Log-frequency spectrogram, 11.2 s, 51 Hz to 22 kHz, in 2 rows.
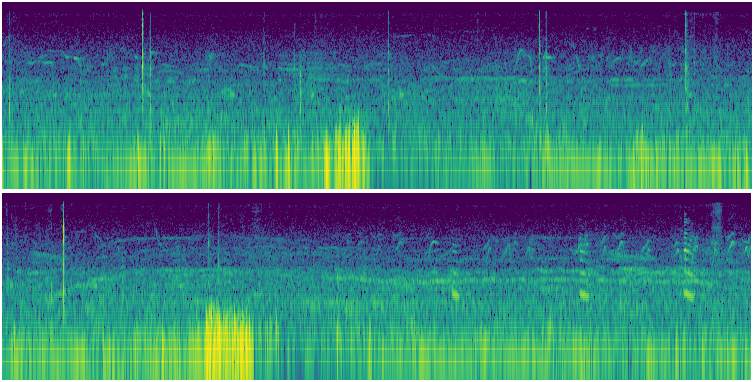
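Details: Great crested grebe (Podiceps cristatus) at Hraške mlake on 17 March 2024 gives two short, deep, guttural croaks about five seconds apart, over low wind rumble, scattered clicks and a faint distant bird.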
